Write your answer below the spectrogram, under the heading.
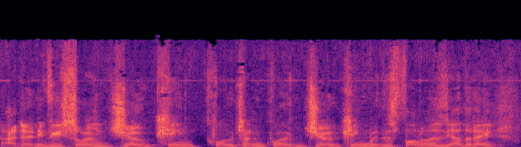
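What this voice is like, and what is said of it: British accent. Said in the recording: “he's got that great British accent”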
